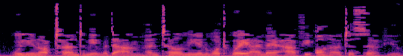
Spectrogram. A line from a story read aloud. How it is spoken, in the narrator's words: He restrained himself with a tremendous effort of will, and said coldly, though still very gently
